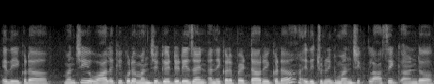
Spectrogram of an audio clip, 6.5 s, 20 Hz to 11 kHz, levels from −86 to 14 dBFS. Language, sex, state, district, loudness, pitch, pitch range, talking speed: Telugu, female, Andhra Pradesh, Annamaya, -15 LUFS, 215 Hz, 200-230 Hz, 175 wpm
